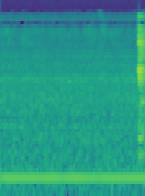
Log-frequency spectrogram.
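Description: A steady low hum with a faint even hiss above it, unchanging throughout.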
